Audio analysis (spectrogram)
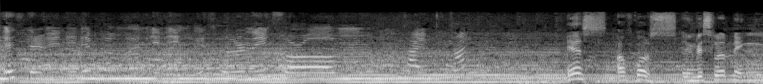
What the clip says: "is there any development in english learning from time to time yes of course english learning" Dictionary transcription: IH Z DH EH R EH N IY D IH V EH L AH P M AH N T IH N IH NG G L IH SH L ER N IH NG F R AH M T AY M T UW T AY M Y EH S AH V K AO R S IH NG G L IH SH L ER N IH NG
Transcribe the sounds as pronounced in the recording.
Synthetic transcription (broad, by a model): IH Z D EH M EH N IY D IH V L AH M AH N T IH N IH NG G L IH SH L ER N IH NG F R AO M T AY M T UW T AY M Y EH S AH F K AO R S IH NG G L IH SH L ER N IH NG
